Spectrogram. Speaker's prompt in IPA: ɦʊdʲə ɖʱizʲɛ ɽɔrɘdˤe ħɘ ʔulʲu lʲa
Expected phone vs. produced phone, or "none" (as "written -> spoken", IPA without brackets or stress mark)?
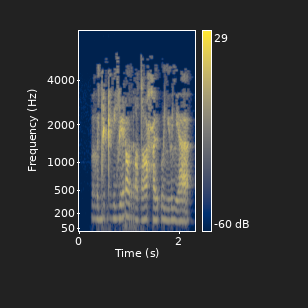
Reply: ə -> ʊ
